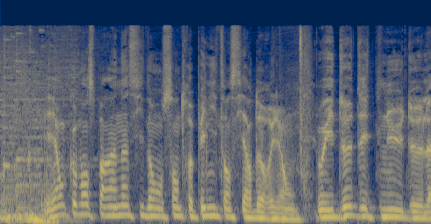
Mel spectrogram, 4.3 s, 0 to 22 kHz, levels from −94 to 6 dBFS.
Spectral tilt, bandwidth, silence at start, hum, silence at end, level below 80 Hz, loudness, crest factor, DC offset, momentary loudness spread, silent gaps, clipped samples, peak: -5.5 dB/octave; 14 kHz; 0 s; none; 0 s; -32 dBFS; -19 LUFS; 14 dB; under 0.1%; 3 LU; none; under 0.1%; -4 dBFS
